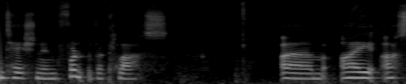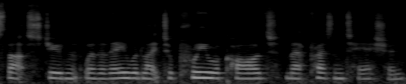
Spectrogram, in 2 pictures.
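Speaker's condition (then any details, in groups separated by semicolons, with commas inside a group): No condition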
